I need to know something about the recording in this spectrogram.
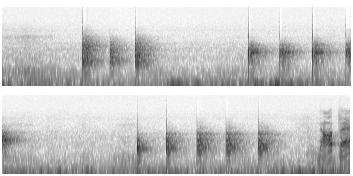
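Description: Knuckles knock on a hollow wooden box with resonant thuds.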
